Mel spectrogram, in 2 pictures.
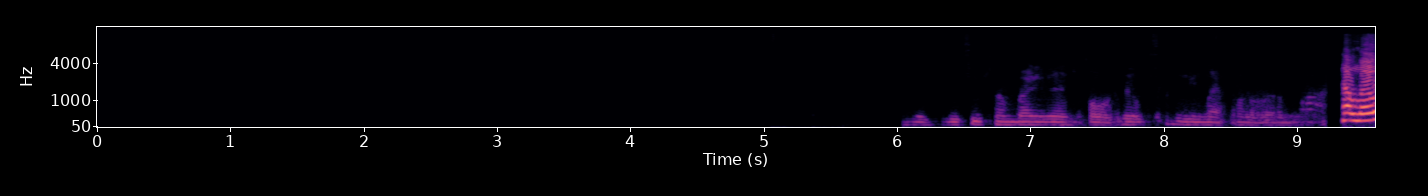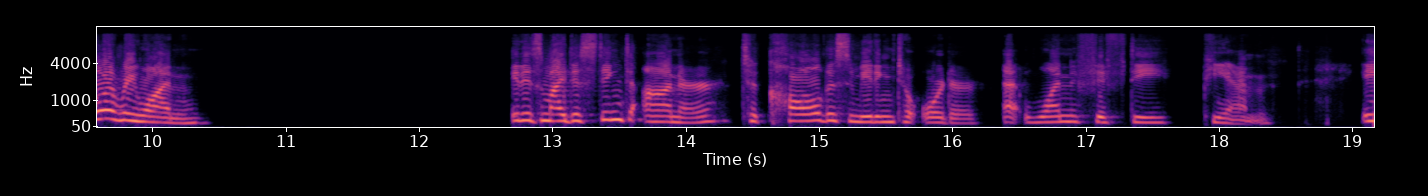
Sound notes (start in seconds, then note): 8.1 faintly speaking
